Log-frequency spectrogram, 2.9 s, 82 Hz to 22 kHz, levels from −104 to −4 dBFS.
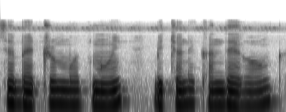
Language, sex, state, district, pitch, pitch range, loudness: Chakma, male, Tripura, Unakoti, 120 Hz, 120-130 Hz, -15 LUFS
